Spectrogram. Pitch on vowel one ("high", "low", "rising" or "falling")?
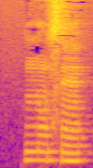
high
